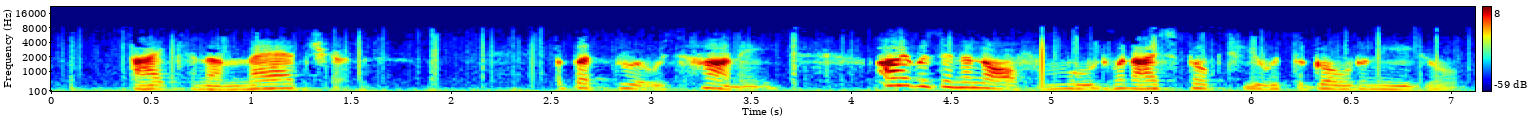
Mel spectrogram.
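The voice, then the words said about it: Charming American accent. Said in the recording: “the charming American accent”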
